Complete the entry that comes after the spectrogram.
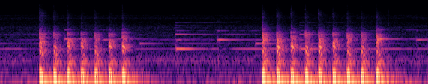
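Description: Two bursts of rapid, loud knocking on a door, each a quick series of sharp raps, separated by a short pause with faint tonal sounds in between; no one speaks.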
